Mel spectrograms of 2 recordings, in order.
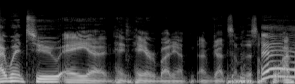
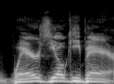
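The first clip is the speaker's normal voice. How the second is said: put-on acted, dismayed, upset, bewildered child voice; 4 semitones higher than usual. Retelling a childhood meeting at a ballgame, imitating own upset as a child. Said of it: "I got really, really upset".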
